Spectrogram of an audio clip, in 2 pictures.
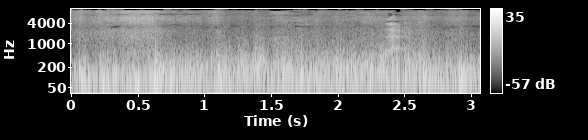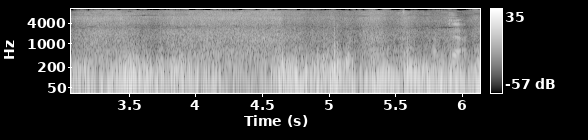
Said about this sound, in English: It could wash me away. Let's hope not. It's rolling and rolling. The seas are high.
